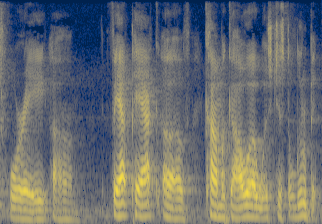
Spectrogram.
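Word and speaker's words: Kamigawa: to be available and kamagawa or as West inter boys pronounces it commigawa which may be correct too just like may be correct for Alara um they both sound really good so I'm not sure which is correct um those bundles which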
